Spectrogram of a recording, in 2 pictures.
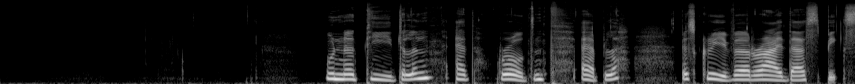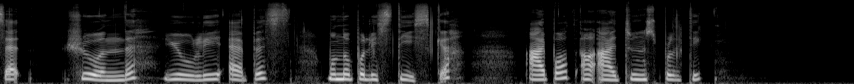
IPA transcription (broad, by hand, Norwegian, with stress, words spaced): ˈʉnə ˈtɪtələn ˈʔɛt ˈɹɔtn̩t ˈʔɛplə bəˈskɹiːʋə ˈɾæɪdɑ ˈspɪkˌsɛt ˈʃʉːəndə ˈjʉːlɪ ˈʔæpəs mʊnʊpʊˈlɪˌstɪskə ˈɑɪˌpɔd ˈoː ˈɑɪˌtʉːnspʊlɪˌtɪk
